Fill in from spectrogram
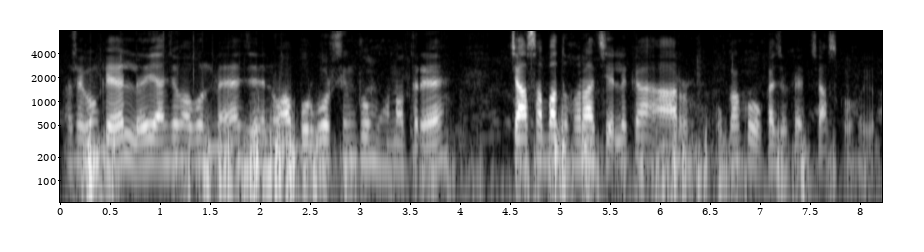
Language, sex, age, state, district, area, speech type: Santali, male, 30-45, Jharkhand, East Singhbhum, rural, spontaneous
